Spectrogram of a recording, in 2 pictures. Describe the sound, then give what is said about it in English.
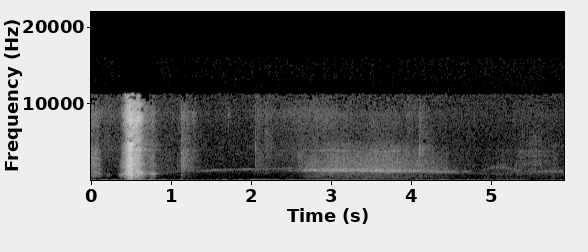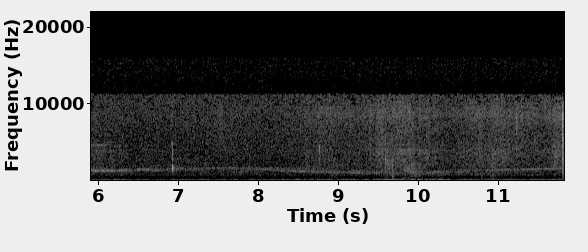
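A long, soft inhalation during a guided breathing meditation, airy and breathy for about two seconds, over a faint sustained wavering tone; a sharp short sniff sounds just before it. “I am ready. As the wave approaches, taking a deep breath in”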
